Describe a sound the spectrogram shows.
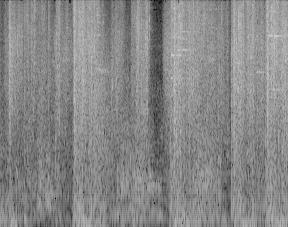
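Magic spells crackle and clash during a fast fight.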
